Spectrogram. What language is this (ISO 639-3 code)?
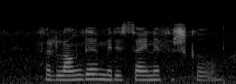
afr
